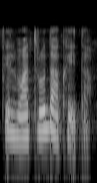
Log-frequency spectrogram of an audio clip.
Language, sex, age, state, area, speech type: Goan Konkani, female, 30-45, Goa, rural, spontaneous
